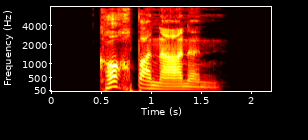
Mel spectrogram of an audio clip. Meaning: plural of Kochbanane
- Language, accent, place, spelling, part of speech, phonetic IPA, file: German, Germany, Berlin, Kochbananen, noun, [ˈkɔxbaˌnaːnən], De-Kochbananen.ogg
